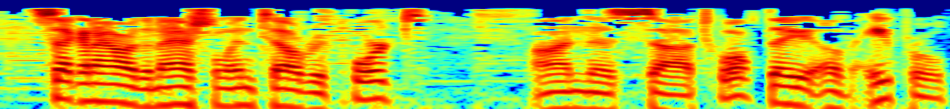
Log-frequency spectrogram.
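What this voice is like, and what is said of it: Strained, hoarse voice. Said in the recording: “I'm losing my voice here, folks”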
